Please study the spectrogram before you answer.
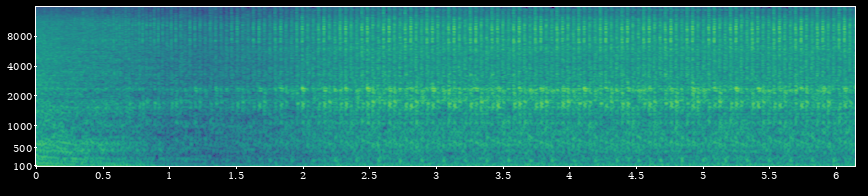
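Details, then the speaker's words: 1997 Toyota Hilux SR5 2.8 diesel after revitalization, engine reinstalled; even, steady diesel clatter at idle with regular beat, no knocks or misses — normal diesel idle. "esse som produzido por este motor é um coral de anjos show de bola né Guerreiro Esse motor tem um som suave característico que é só dele"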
